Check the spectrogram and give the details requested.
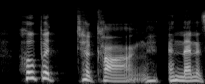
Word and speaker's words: Hopatcong: I went to high school in a small, literally nothing happens town in New Jersey called Hopatcong. And then it says, go ahead, try to pronounce it. It's Hopatcong.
